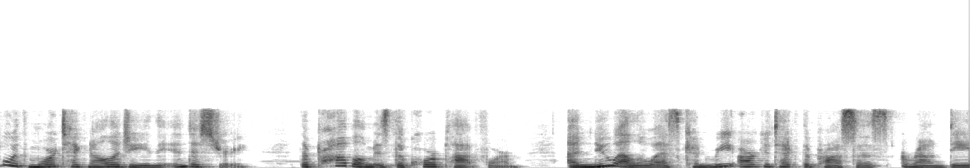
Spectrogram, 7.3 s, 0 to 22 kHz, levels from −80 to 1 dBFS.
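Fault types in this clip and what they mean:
There are no fault types in this clip, as the G.722 wideband telephone coding at 64 kbit/s is working as intended.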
